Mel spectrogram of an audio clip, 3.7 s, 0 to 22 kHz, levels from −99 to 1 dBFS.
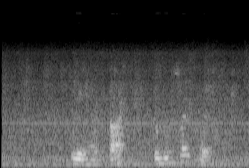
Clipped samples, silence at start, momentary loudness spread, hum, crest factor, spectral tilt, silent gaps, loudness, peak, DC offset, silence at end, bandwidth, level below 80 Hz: under 0.1%; 0.05 s; 18 LU; none; 18 dB; -9 dB/octave; none; -26 LUFS; -8 dBFS; under 0.1%; 0 s; 6.6 kHz; -54 dBFS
